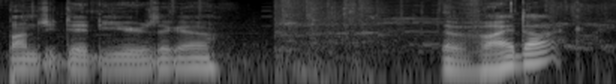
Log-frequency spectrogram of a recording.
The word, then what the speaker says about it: Vidoc: The Vidoc? It's a video documentary. Yeah, but it's called Vidoc. Vidoc. It's the same thing. Vi. Vid. Video Vi. Doc.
